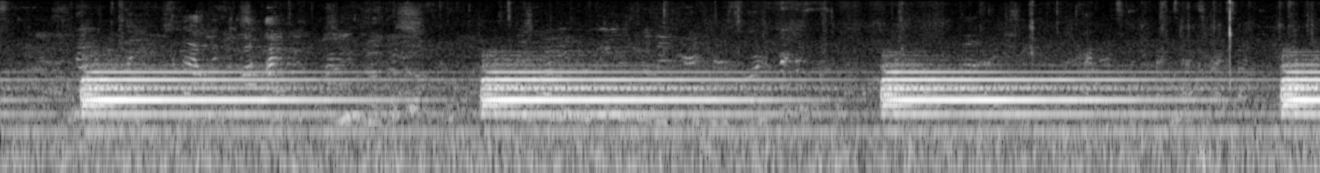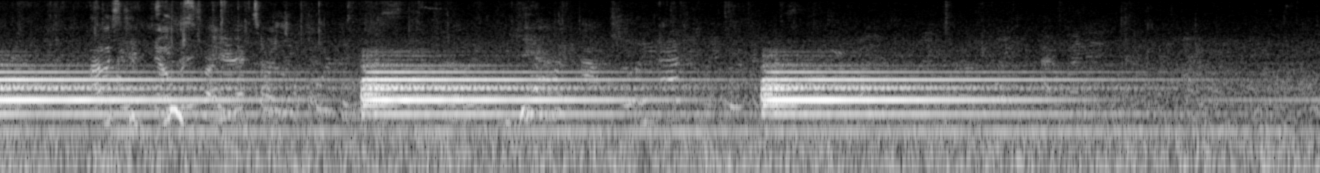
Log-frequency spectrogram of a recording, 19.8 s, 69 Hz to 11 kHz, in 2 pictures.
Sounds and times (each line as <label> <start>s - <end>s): Haas Bell Tower 0.0s - 19.8s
